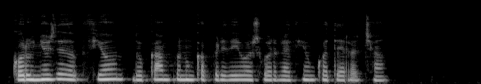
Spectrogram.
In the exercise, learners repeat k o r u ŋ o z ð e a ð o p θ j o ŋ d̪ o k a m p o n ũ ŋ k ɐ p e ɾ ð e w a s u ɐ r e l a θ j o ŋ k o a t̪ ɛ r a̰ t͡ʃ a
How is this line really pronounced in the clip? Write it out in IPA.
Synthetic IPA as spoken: k o r u ɲ o z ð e a ð o p θ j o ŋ d̪ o k a m p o n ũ ŋ k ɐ p e ɾ ð e w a s u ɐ r e l a θ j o ŋ k o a t̪ ɛ r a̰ t͡ʃ a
